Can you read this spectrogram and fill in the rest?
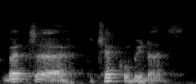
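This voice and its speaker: Cajun man, very deep voice, relaxed livestream chat, echoey lo-fi audio. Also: unhurried. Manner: easygoing, chuckles often, occasional coughs. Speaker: homestead channel host. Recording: echoey room, dull lo-fi sound.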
